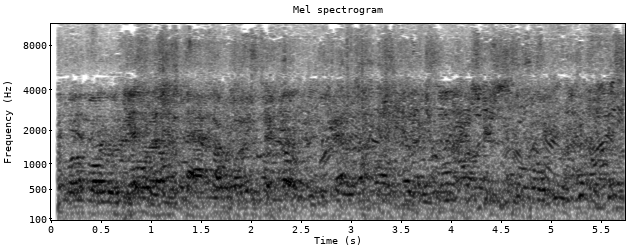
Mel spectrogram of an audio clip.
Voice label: people murmuring in hall

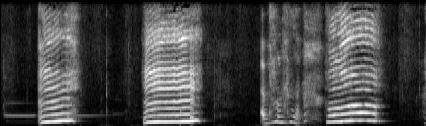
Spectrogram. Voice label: child speaking indistinctly

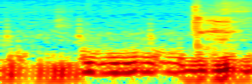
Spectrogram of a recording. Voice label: "technology", demonic techno voice

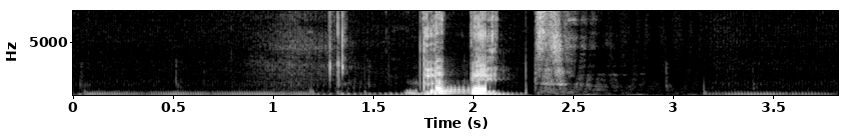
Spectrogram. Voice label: demonic techno voice "the beat"

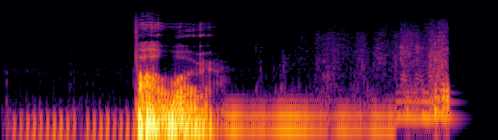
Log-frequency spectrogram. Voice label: demonic techno voice 125

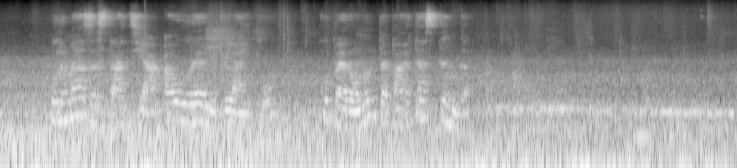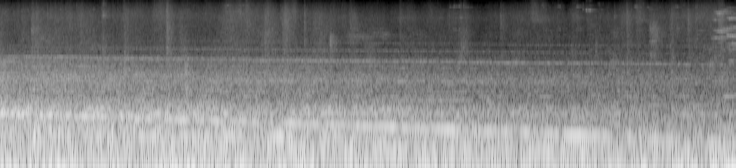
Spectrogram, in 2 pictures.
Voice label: subway voice romanian - C F A sharp; aurel vlaicu

